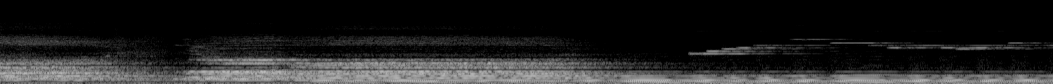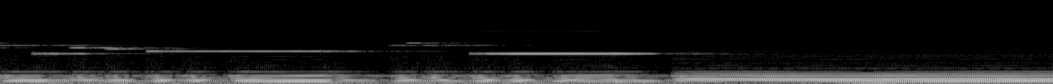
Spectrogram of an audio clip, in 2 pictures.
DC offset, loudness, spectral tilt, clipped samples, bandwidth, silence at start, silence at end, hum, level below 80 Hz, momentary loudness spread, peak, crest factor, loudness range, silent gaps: under 0.1%; -25 LUFS; -10 dB/octave; under 0.1%; 5.6 kHz; 0 s; 0 s; none; -42 dBFS; 8 LU; -8 dBFS; 14 dB; 5 LU; none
